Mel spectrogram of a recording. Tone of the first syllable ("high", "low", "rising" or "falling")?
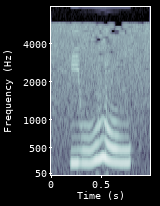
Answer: rising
